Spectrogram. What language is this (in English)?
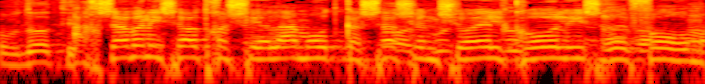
Hebrew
